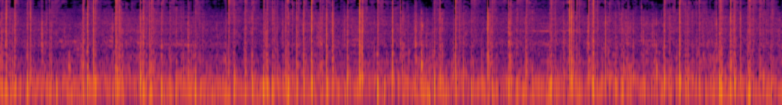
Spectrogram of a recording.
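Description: Aerial fireworks display: a dense, continuous barrage of bursts and crackles, many a second, over heavy low booms.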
